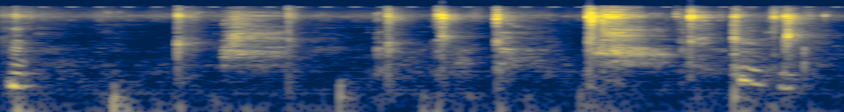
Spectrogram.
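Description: Irregular sharp hand clicks and slaps, about half a dozen spread over a few seconds, from hands moving quickly close to the microphone.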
